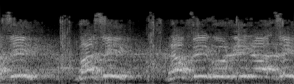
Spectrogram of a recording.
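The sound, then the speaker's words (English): Greek reservists parading in Athens on the day the German leader visited during the debt crisis shout the slogan "Nazis out" in unison, loud and forceful, in three rhythmic bursts separated by brief pauses, like a marching chant. “Incredibly, they're shouting, "Nazis out."”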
